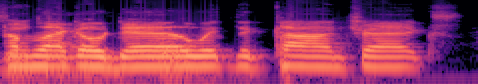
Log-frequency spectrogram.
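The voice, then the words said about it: Imitates another person's voice. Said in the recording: “That's my Odell impression.”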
